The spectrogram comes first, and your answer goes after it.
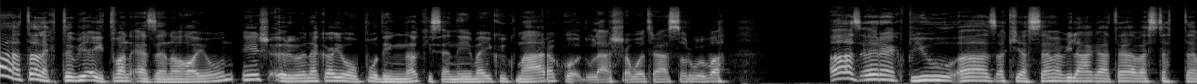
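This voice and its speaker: A sly, boastful old pirate cook, talking up his fortune in a wheedling, flattering tone, as a male reader puts him on. The voice sits a bit higher than the reader's own. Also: close to an everyday voice. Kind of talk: audiobook character reading.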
